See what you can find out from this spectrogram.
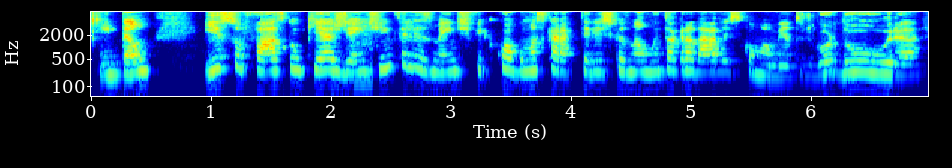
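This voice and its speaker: Woman, southern Brazilian accent, slightly high pitch, raspy edge, conversational expert guest, chatty, tag questions. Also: brisk. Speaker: guest nutritionist. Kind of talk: conversational explanation in a live online talk.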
